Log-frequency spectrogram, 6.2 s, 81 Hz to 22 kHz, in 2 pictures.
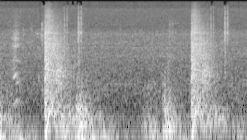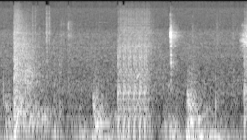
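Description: Gunfire in Tomb Raider 4 at Giza: repeated sharp shots spaced a second or so apart, with a quick rattling burst near the end, loud and close over a low rumbling backdrop.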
